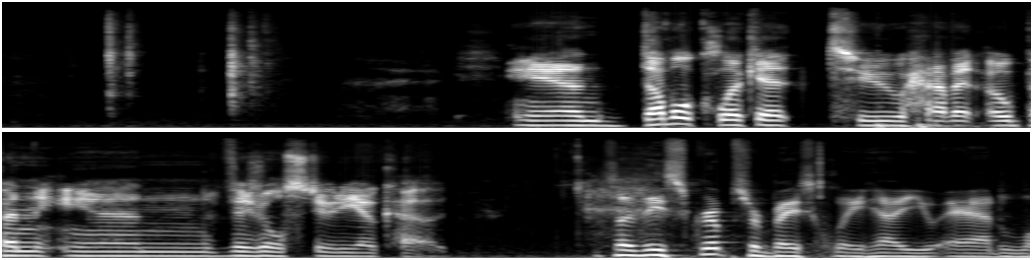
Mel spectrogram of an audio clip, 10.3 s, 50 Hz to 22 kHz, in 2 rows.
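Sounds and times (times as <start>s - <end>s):
low steady hum: 0.0s - 10.2s
computer keyboard typing: 0.5s - 1.4s
speech: 2.3s - 7.4s, 8.0s - 10.2s.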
